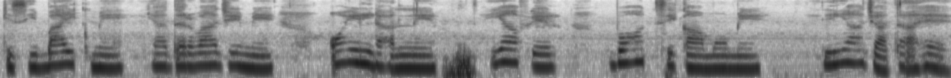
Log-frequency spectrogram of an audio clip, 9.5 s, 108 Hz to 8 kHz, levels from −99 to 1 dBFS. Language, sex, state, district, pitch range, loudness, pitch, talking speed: Hindi, female, Rajasthan, Bikaner, 190-225 Hz, -20 LUFS, 205 Hz, 105 wpm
